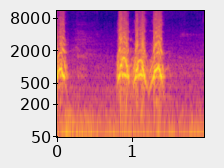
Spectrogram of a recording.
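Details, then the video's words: Dog at a San Diego dog park, barking at other dogs at sunset: one short bark, then a pause and three loud, evenly spaced barks in a tight burst, with a quiet low hum behind. "Barking at Every Dog!"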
